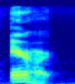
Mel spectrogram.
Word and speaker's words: Earhart: But it's pronounced Earhart. Earhart. All right. Right? So her first name is pronounced Amelia with an E, but it's spelled with an A, and her last name is Earhart, pronounced with an A.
